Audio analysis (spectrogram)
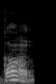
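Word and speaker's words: gqom: African style of music called gong. This is how it's actually pronounced. My American ass just can't do it.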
